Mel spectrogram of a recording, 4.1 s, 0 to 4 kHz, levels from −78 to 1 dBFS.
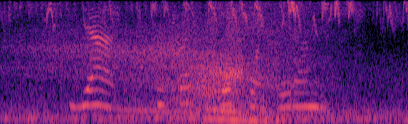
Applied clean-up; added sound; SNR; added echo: none; Car passing by + Chirp, tweet; -4 dB; none.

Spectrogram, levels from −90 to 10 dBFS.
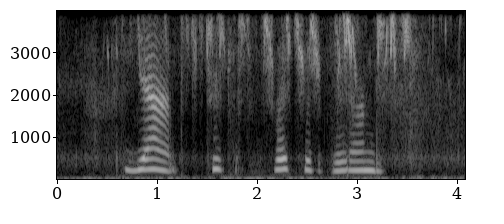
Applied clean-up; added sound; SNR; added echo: neural separator model SepFormer WHAM!.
